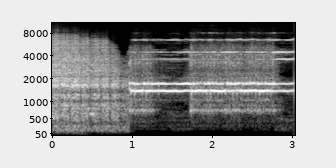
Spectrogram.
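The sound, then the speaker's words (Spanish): The private radiotelephone of the magnate Miklos Rogasis rings by his bed: a loud, harsh buzzing burst gives way to a steady, high electronic tone that briefly dips and resumes, sustained for about two seconds with no voices. “Simultáneamente desde su lecho, el magnate Miklos Rogasis levanta la bocina de su radioteléfono privado.”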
